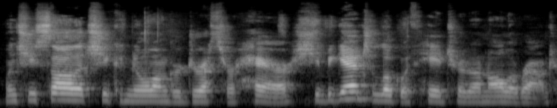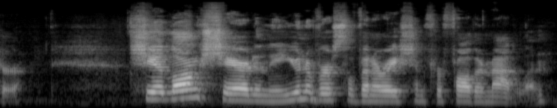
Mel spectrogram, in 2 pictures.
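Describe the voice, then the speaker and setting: A woman's voice: fairly low pitch, fairly quick. Woman reading a classic novel aloud. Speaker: amateur audiobook reader. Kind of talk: expressive storybook narration.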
